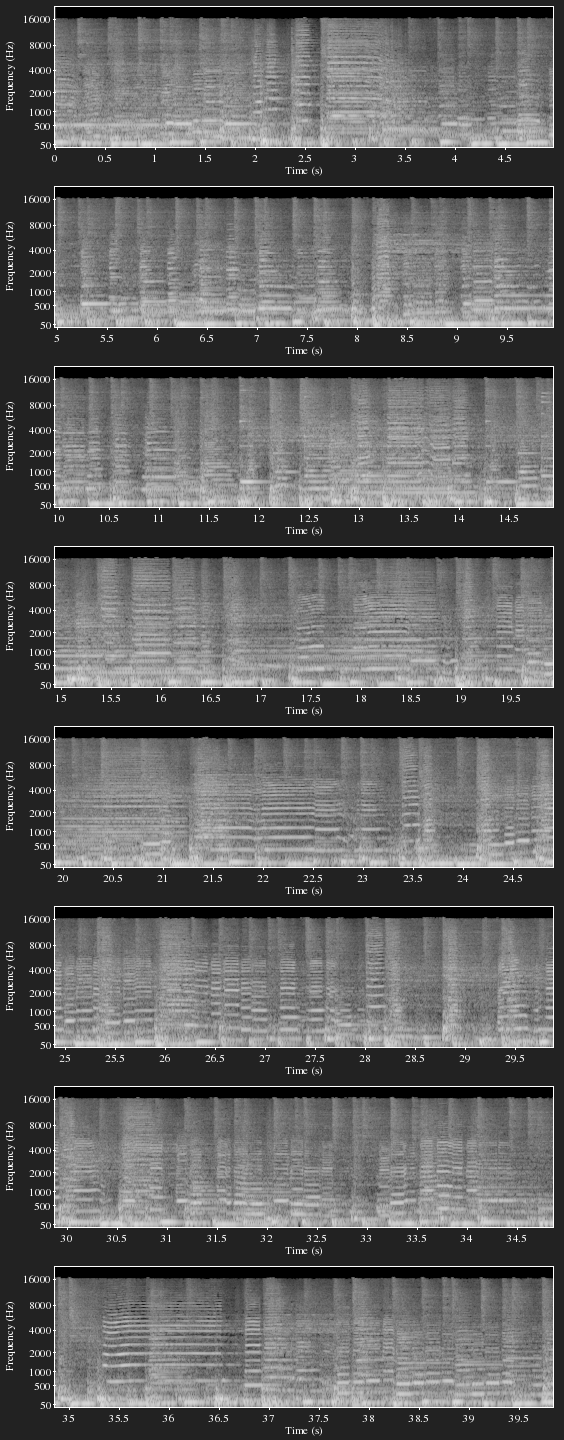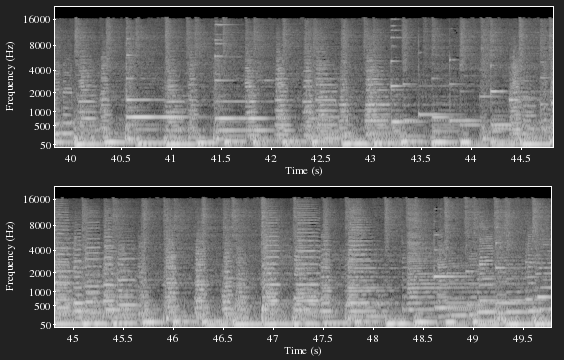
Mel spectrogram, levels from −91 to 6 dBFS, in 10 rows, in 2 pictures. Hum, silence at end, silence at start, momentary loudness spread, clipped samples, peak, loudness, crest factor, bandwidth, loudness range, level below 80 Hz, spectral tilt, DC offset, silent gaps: none; 0 s; 0 s; 4 LU; under 0.1%; 0 dBFS; -14 LUFS; 14 dB; 17 kHz; 2 LU; -22 dBFS; -4 dB/octave; under 0.1%; none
